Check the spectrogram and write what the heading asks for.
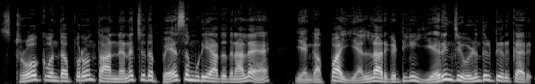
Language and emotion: Tamil, angry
